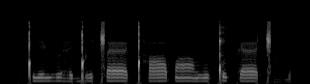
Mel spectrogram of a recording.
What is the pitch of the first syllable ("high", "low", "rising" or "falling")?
low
